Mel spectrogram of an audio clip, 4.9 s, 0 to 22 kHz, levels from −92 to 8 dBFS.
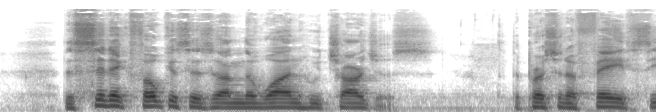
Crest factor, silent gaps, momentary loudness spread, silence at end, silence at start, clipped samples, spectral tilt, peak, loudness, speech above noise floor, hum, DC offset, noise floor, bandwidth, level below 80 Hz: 18 dB; none; 18 LU; 0 s; 0.5 s; under 0.1%; -5 dB/octave; -6 dBFS; -22 LUFS; 33 dB; none; under 0.1%; -55 dBFS; 16.5 kHz; -54 dBFS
